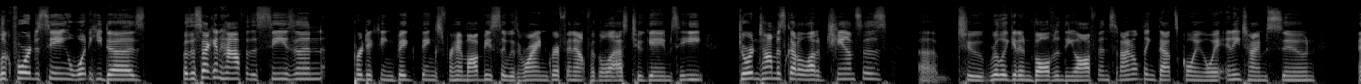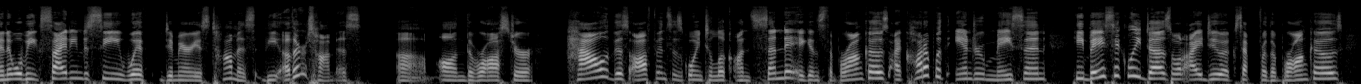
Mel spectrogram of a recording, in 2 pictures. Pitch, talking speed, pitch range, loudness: 225 Hz, 220 wpm, 200-255 Hz, -28 LUFS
